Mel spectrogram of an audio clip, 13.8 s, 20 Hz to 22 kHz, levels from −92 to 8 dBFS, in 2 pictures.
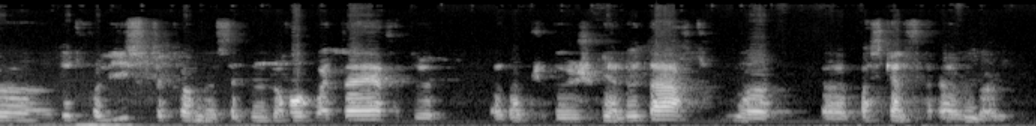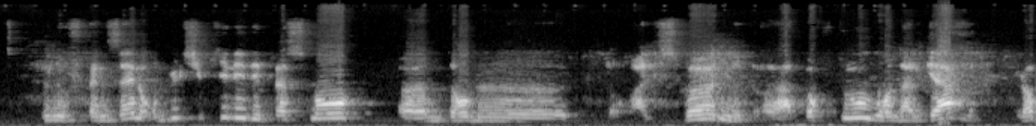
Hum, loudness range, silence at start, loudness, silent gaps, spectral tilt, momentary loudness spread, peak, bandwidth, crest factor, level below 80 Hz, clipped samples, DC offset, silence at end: none; 5 LU; 0 s; -18 LUFS; none; -3.5 dB/octave; 16 LU; 0 dBFS; 19 kHz; 18 dB; -42 dBFS; under 0.1%; under 0.1%; 0 s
